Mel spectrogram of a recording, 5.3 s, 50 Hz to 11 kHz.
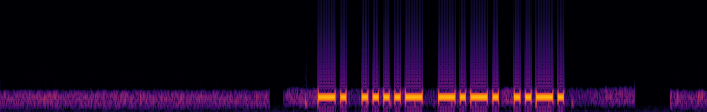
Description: Morse code, heard as a keyed tone, about 28 wpm, 490 Hz. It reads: N4CF
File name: CW / kt5j wpx cw-op-k5pi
